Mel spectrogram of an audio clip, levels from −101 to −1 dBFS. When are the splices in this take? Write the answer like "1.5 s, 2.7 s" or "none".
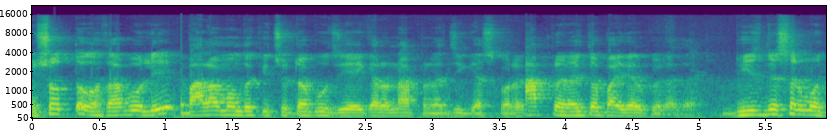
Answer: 1.1 s, 3.7 s, 5.0 s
